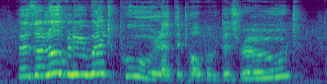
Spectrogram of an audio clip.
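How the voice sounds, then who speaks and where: A put-on character voice, croaky and high-pitched, moves at a fairly quick pace. Its pitch swings very widely. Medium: read story.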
